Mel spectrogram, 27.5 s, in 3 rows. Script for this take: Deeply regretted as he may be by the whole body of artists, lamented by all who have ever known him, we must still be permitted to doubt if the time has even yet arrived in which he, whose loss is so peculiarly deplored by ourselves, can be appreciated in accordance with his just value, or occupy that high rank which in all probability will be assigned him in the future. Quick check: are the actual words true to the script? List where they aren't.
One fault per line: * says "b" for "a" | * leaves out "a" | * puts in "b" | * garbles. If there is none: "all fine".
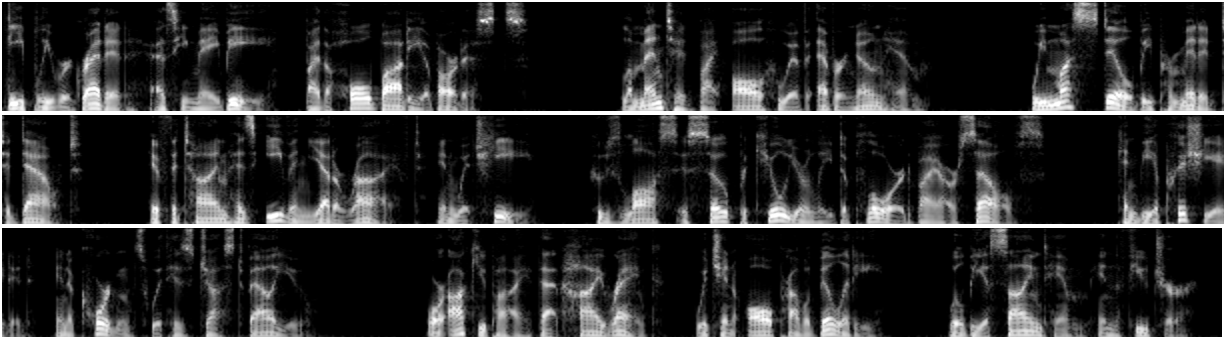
all fine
